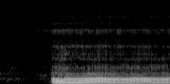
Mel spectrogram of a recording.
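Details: Person asleep at night, recorded on a Samsung Galaxy A40 phone: a loud, low, rattling snore after brief silence, holding steady through the in-breath; ordinary snoring.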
